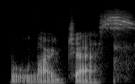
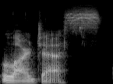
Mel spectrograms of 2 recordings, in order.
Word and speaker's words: largesse: Like largesse. Yeah. Larges. Watch it be like something so... Are you Googling it right now? I'm so fucking Googling it right now. Can you do the pronunciation thing? Largesse.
